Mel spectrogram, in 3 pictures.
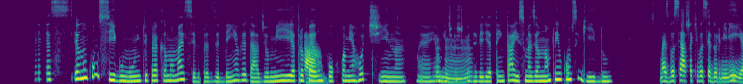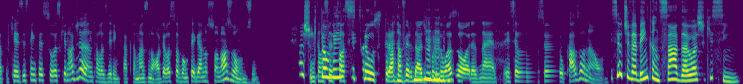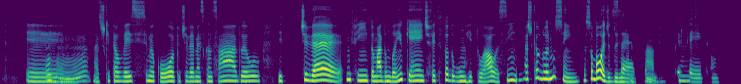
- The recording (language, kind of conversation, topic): Portuguese, advice, Por que sinto exaustão constante mesmo dormindo o suficiente?
- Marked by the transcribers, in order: distorted speech; tapping; laughing while speaking: "na verdade"; chuckle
